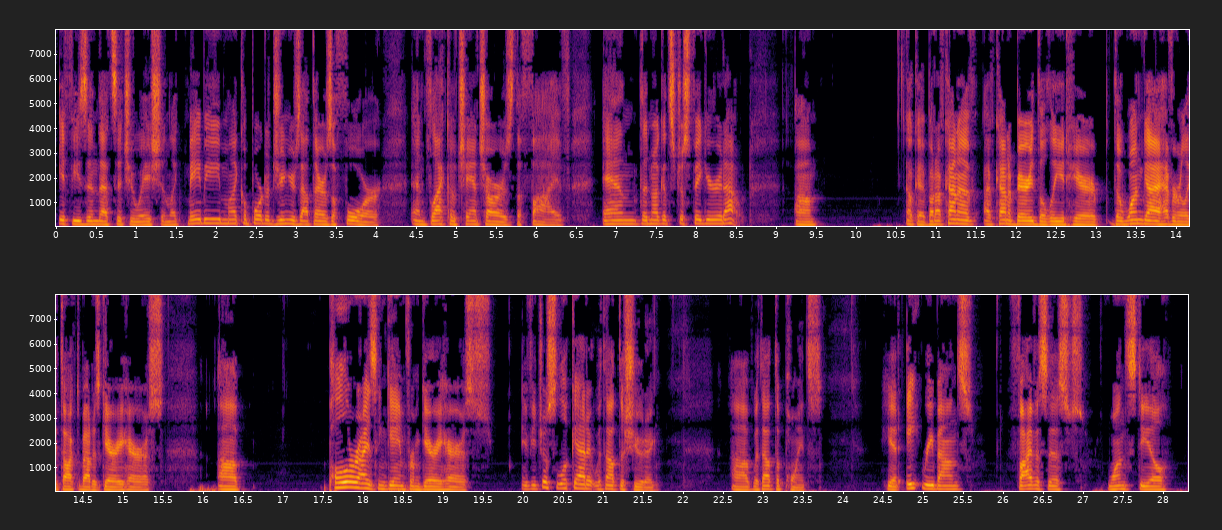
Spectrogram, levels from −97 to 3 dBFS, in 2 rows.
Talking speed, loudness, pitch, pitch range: 170 wpm, -20 LUFS, 130 Hz, 120-150 Hz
